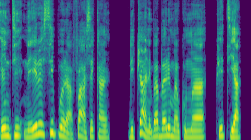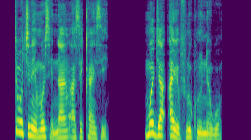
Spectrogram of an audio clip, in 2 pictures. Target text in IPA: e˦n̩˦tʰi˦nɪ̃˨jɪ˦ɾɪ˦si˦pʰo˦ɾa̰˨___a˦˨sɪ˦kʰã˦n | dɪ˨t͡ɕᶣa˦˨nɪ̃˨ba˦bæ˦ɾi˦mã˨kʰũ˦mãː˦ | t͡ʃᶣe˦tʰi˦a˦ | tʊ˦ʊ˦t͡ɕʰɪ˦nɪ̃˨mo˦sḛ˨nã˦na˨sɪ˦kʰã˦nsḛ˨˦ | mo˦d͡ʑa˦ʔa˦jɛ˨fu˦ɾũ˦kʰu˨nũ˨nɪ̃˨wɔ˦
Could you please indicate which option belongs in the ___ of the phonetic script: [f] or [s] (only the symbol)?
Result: f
